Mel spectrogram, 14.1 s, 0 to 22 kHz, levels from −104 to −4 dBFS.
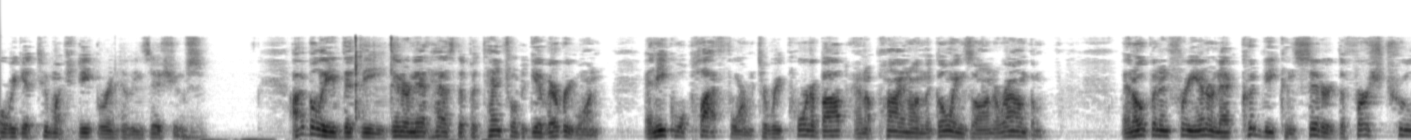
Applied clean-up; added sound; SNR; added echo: neural mask model DeepFilterNet 3.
